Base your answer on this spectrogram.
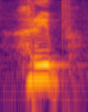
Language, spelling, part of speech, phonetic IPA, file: Ukrainian, гриб, noun, [ɦrɪb], Uk-гриб.ogg
- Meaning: 1. fungus 2. mushroom, toadstool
